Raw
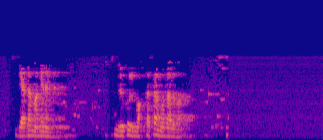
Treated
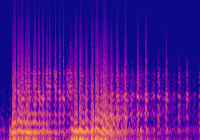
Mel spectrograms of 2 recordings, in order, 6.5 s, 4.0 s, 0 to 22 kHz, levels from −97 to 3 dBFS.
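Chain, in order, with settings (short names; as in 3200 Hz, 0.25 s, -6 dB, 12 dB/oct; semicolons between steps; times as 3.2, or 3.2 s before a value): Wiener smoothing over 41 samples; on a send: split-band echo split 990 Hz, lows 0.213 s, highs 0.665 s, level -4 dB; on the sum: granular stretch 0.62×, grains 46 ms; transient shaper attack +9 dB, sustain -9 dB; low shelf 130 Hz +6 dB; formant-preserving pitch shift +12 st; tilt -4.5 dB/oct; notches 50/100/150/200/250 Hz; slew limiter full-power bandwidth 18 Hz; gain +5.5 dB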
